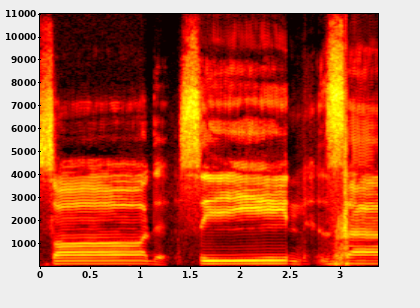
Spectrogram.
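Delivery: জা, সিন, সদ each held long and clear, sin stretched very slowly; Arabic letter sounds. Shown as a demonstration. Teacher demonstrating জা, সিন, সদ to students, drawn out. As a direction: sound out জা, সিন, সদ crisply, one by one like a Quran teacher. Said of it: "এই তিনটি হরফ উচ্চারিত হয়".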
